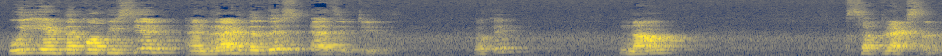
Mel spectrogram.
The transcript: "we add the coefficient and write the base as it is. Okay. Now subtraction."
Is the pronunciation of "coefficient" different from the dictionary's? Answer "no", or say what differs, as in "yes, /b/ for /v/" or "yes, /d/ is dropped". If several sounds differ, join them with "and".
yes, /s/ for /ʃ/ and /t/ is dropped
